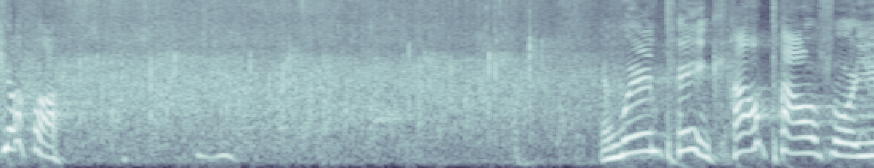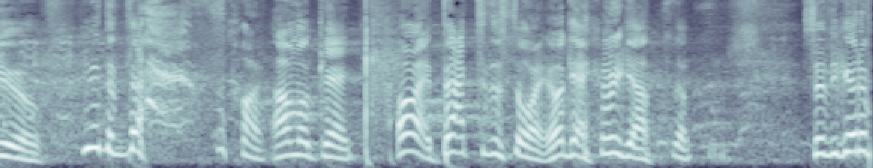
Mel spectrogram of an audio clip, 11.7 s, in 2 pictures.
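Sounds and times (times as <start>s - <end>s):
audience applause welcoming home a man back from military deployment: 0.0s - 4.7s
speech: 0.1s - 0.6s, 1.3s - 1.8s, 4.0s - 11.6s
laughter: 1.3s - 1.8s, 6.0s - 8.2s, 9.6s - 11.1s.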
